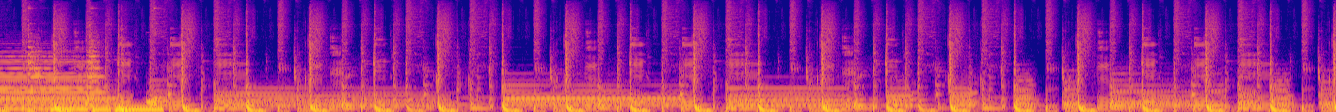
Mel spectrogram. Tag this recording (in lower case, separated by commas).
music, jazz, background music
